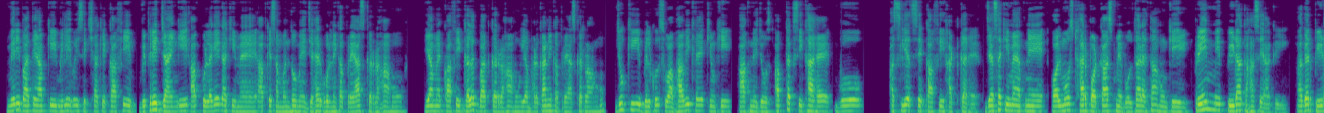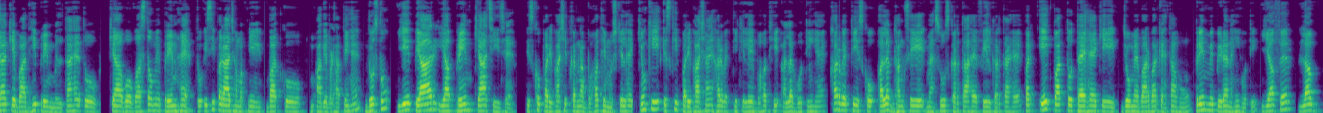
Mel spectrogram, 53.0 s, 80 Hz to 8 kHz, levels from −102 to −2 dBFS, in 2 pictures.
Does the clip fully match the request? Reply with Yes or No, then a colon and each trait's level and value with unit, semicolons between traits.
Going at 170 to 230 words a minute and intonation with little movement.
Yes: average, 185 wpm; narrow, 2.2 semitones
